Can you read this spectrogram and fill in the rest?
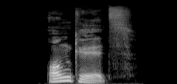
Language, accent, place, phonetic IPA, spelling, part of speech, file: German, Germany, Berlin, [ˈɔŋkl̩s], Onkels, noun, De-Onkels.ogg
- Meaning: genitive singular of Onkel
